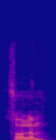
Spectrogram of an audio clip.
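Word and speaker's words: solemn: सोलम सोलम का अर्थ एक्चुअली इसमें एन साइलेंट है। सोलम ही बोलता है।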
